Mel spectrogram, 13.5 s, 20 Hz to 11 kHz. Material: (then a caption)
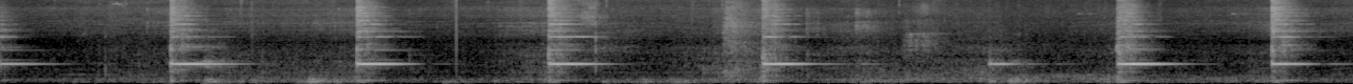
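Granite. A 7–10 ton block of granite from the bluestone source area, a lithophone, is struck repeatedly with a small hammerstone at irregular intervals. Each strike gives a sharp click followed by a clear, bell-like ring near 820 Hz that fades within about half a second. The rock rings musically rather than thudding.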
